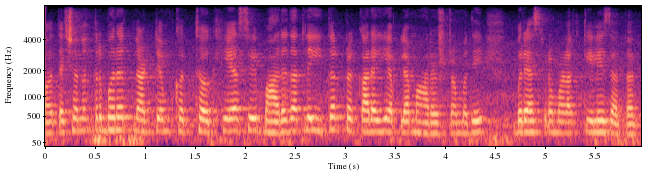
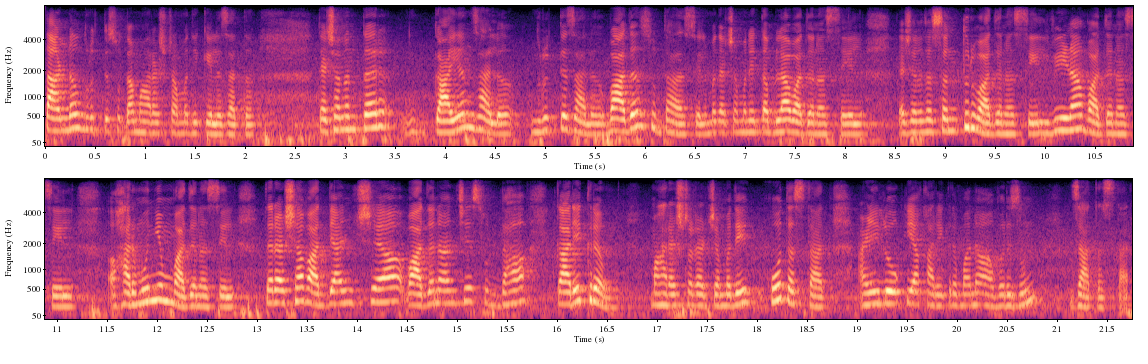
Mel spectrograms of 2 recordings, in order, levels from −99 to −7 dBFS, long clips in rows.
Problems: none marked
